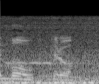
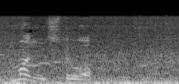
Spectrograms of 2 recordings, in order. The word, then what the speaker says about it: monstruo: Fíjate, no dice monstruo, dice monstruo. Da un poco de trabajo, tenés que decir monstruo para no pasar vergüenza.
